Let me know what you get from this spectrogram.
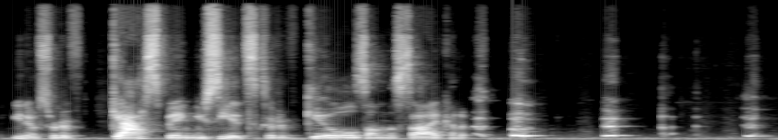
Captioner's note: gulping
